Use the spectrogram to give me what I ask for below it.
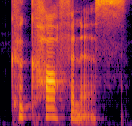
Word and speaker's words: cacophonous: Common mispronunciation, cacophonous. Correct pronunciation, cacophonous. Four syllables with the stress on the second.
